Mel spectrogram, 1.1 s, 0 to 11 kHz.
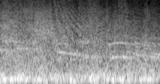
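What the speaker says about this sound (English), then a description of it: "Look at that shot though from the Strangled Thorn" A Strangled Thorn cannon fires a shot during a Dawn of War 2 3v3 match, a dense booming blast over continuous battle noise.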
